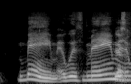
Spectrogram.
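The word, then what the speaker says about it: Mame: role in um was it how do you pronounce it? My was it Maim.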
